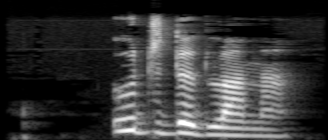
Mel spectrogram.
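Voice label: "ыдждӧдлана", Komi, female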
